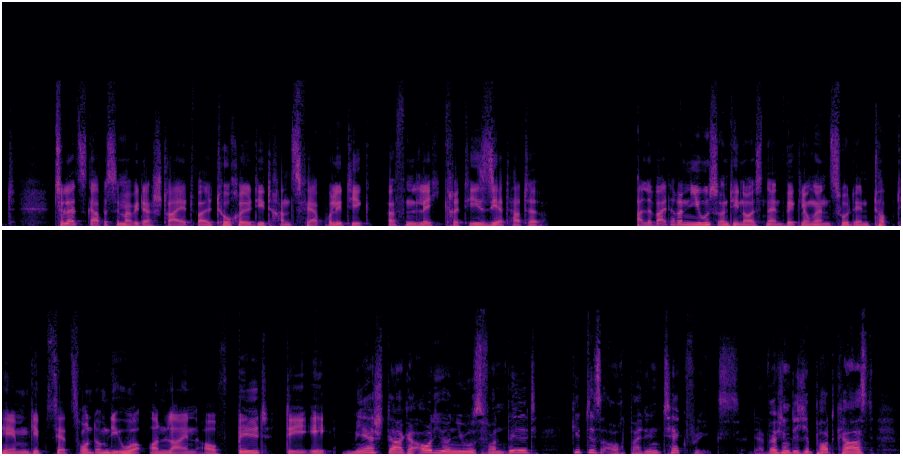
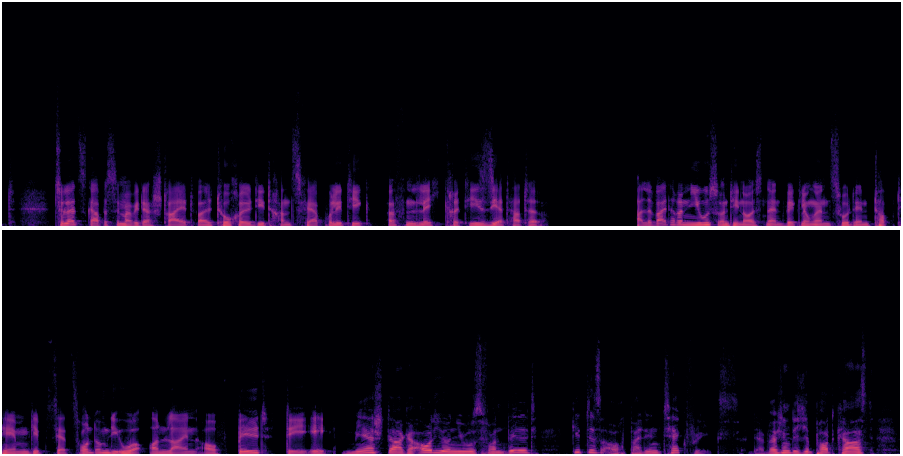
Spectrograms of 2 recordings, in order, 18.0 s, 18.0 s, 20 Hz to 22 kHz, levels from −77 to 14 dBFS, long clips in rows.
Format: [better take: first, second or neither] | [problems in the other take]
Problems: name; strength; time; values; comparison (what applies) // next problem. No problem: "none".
first | muffled; slightly; fading above 4 kHz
